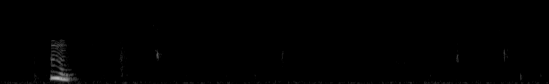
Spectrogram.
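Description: A Russell Stover caramel Easter egg is bitten into once with a short, close crunch, followed by faint, sparse chewing sounds in a quiet room.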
